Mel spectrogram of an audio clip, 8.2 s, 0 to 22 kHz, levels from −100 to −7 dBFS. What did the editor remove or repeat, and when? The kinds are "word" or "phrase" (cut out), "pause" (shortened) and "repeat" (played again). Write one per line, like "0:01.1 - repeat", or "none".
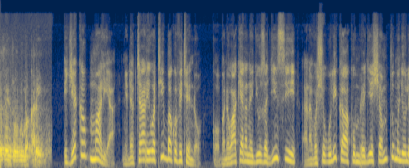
0:02.4 - pause
0:06.0 - pause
